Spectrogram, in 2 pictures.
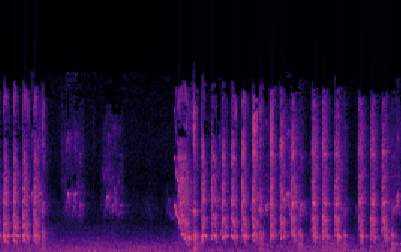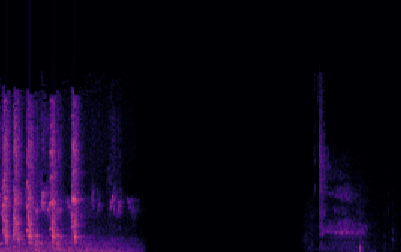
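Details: A male rock hyrax sings a rhythmic song of rasping, pulsed chucks in twos and threes. He repeats one phrase five times, varying it each time, and improvises loosely the last time. The song attracts mates, and steadier rhythms win more of them.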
